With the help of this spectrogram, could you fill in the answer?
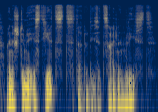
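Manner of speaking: plain reading voice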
